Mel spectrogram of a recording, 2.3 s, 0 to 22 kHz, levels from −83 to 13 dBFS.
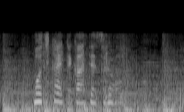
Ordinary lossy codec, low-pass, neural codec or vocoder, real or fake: none; 7.2 kHz; vocoder, 22.05 kHz, 80 mel bands, Vocos; fake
